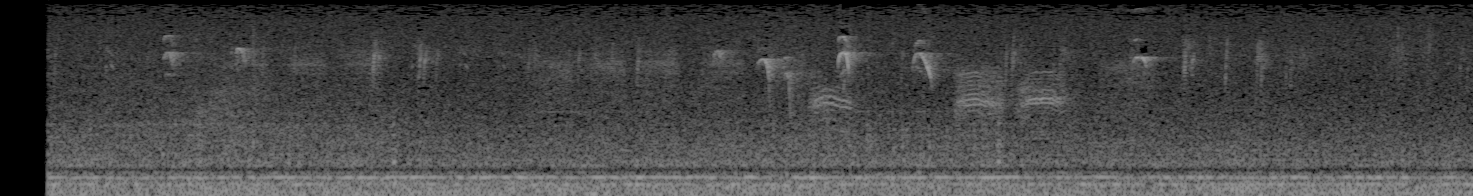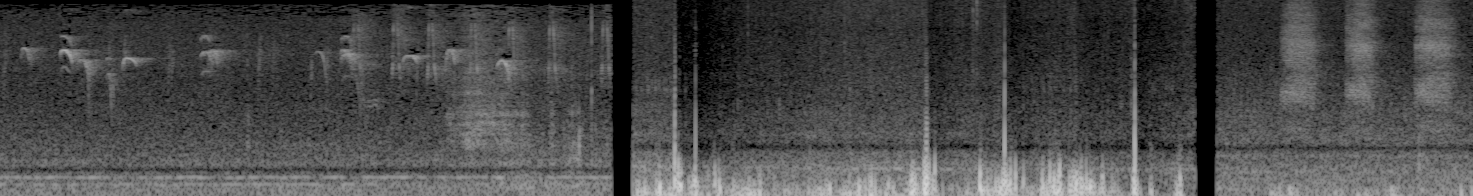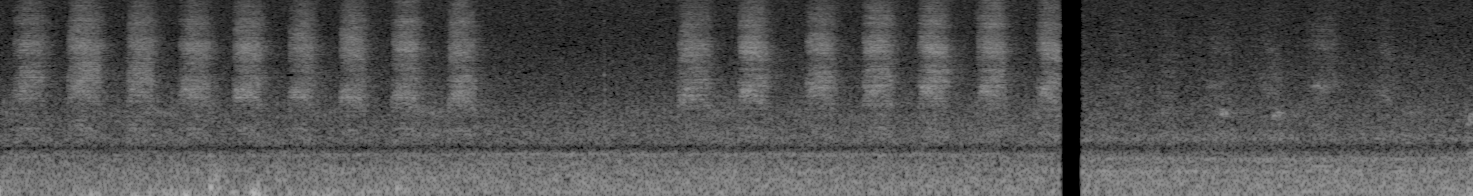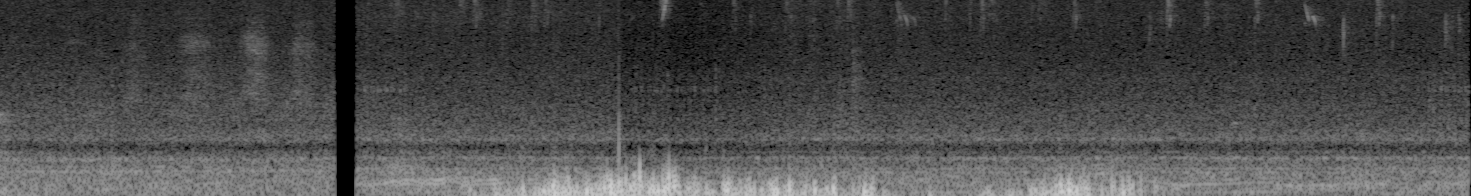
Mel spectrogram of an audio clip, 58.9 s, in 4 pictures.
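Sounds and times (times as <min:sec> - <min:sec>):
faint steady hum: 0:00.5 - 0:58.9
birds calling: 0:01.1 - 0:13.2, 0:14.6 - 0:20.9, 0:27.6 - 0:34.4, 0:36.2 - 0:49.8
bird giving harsh calls: 0:09.6 - 0:10.7, 0:27.6 - 0:34.4, 0:36.3 - 0:40.1.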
